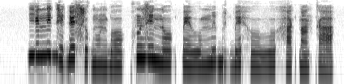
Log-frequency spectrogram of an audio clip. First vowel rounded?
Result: no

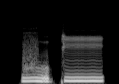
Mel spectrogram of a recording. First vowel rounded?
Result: yes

